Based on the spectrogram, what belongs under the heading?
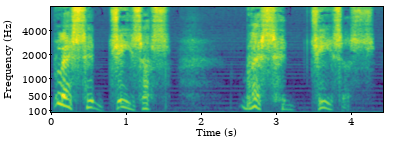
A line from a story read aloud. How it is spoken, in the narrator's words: in a faint whisper said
